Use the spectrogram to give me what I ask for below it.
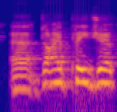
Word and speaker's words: diplegic: And you've got, and you'll have to perhaps correct my pronunciation here between you, diplegic cerebral palsy.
